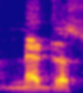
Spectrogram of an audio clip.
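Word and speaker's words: Madras: मैड्रस बोलते हैं उसको। जैसे हम मद्रास बोलते हैं ना स्पेलिंग वही है हम वहां के वो मैड्रस बोलते हैं।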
